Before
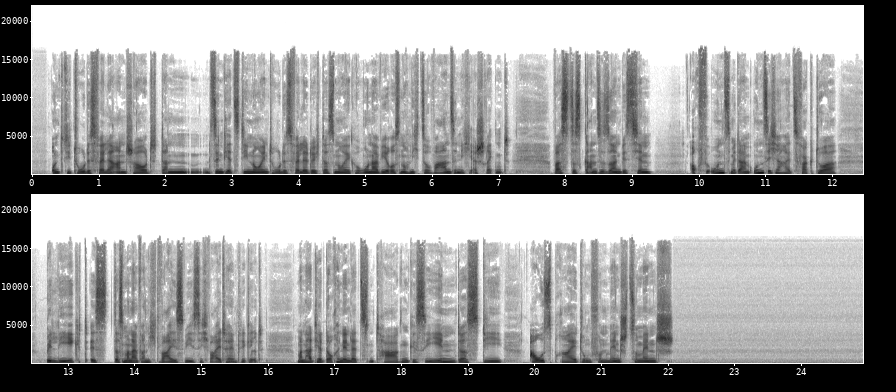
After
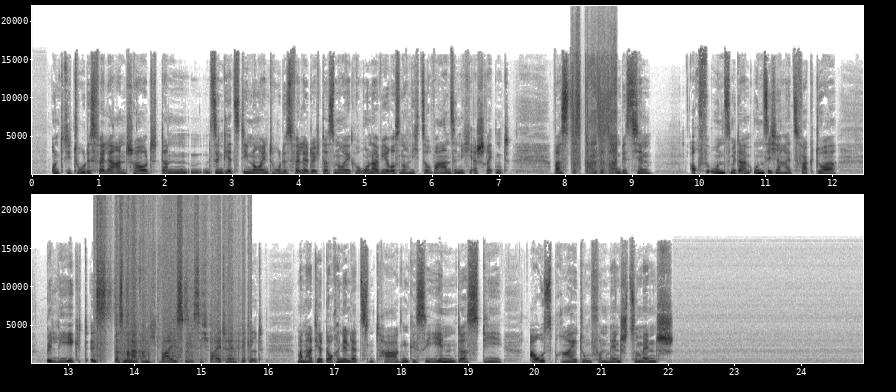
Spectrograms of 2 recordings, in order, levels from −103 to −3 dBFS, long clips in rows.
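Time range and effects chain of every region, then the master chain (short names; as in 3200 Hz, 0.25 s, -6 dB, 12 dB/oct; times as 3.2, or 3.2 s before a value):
8.06–8.75 spectral contrast lowered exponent 0.43 + tube stage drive 20 dB, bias 0.55
13.38–15.76 block floating point 3-bit + thinning echo 90 ms, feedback 23%, high-pass 820 Hz, level -13.5 dB
whole clip: low shelf 180 Hz -11 dB; comb 5.1 ms, depth 72%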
